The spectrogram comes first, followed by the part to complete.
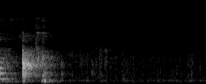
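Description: A single soft knock of a wooden rolling pin on dough and board just after the start, fading within half a second, followed by near silence as the pin rolls over the dough.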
